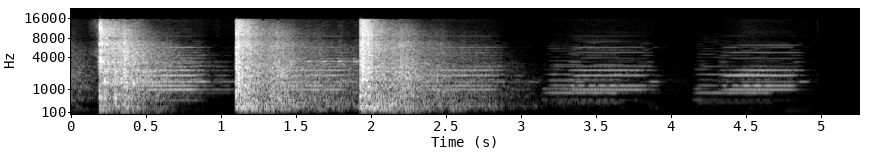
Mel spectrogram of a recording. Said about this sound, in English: Here comes another firework. I see them fucking light.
